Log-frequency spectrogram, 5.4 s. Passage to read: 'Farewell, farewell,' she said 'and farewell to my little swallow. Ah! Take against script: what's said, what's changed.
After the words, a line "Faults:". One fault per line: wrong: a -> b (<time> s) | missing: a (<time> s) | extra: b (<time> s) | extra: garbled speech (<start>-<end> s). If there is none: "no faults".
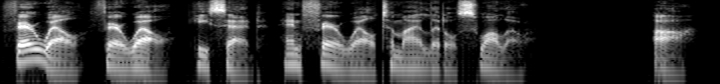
'Farewell, farewell,' he said 'and farewell to my little swallow. Ah!
Faults:
wrong: she -> he (1.4 s)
